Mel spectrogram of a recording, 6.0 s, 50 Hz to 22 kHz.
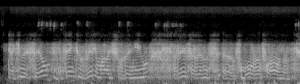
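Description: A distant station's voice received over a portable HF transceiver's speaker: continuous talk in narrow, telephone-like single-sideband audio, cut off above about 3 kHz, after a brief dropout at the very start.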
